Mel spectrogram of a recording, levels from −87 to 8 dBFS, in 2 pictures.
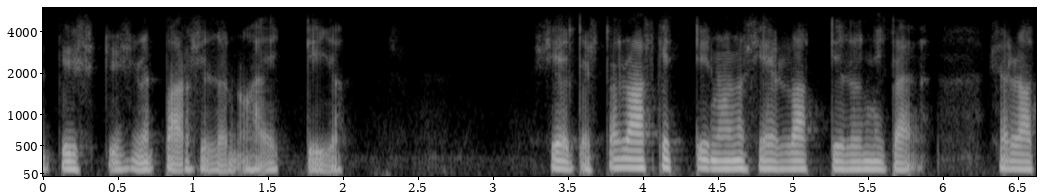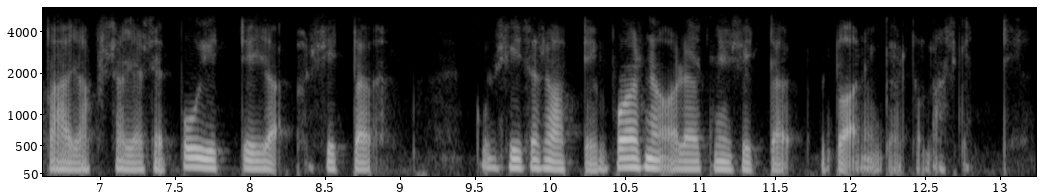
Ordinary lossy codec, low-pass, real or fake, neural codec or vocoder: Opus, 24 kbps; 5.4 kHz; fake; codec, 16 kHz, 8 kbps, FunCodec, trained on LibriTTS, 25 frames a second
